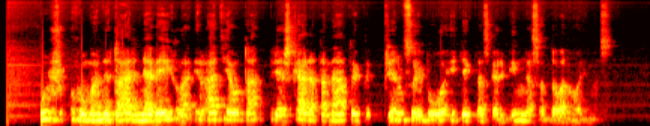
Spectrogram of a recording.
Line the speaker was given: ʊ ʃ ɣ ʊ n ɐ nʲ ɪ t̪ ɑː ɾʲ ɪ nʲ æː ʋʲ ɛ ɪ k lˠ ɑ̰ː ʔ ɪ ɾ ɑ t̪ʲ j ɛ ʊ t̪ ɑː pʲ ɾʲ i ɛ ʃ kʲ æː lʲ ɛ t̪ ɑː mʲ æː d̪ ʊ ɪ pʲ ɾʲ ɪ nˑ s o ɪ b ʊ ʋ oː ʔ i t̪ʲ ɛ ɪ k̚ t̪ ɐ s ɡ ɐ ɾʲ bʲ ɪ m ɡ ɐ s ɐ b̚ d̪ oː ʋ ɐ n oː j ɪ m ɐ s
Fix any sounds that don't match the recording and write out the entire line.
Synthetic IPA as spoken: ʊ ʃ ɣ ʊ m ɐ nʲ ɪ t̪ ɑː ɾʲ ɪ nʲ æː ʋʲ ɛ ɪ k lˠ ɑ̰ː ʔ ɪ ɾ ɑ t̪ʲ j ɛ ʊ t̪ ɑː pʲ ɾʲ i ɛ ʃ kʲ æː lʲ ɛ t̪ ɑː mʲ æː t̪ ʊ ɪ pʲ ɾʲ ɪ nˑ s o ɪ b ʊ ʋ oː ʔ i t̪ʲ ɛ ɪ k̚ t̪ ɐ s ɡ ɐ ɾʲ bʲ ɪ ŋ ɡ ɐ s ɐ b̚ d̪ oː ʋ ɐ n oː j ɪ m ɐ s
